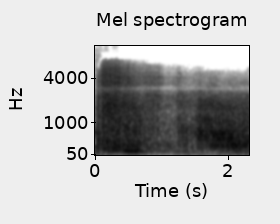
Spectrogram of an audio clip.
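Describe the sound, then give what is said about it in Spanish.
A firing squad's rifle volley at an execution breaks out as a dense, sustained burst of crackling noise lasting over two seconds. It dips briefly in the middle, then swells again, with no voices heard. “Preparen armas. Miguel Agustín abre los brazos en cruz. ¡Apunten!”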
